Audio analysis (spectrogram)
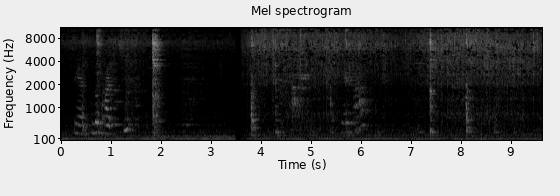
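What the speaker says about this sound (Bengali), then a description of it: "পেঁয়াজগুলো ভাজছি।" Onions fry in a pan on a home kitchen stove with a soft continuous sizzle, broken by utensil scrapes and clinks against the pan and occasional stirring.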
